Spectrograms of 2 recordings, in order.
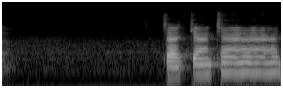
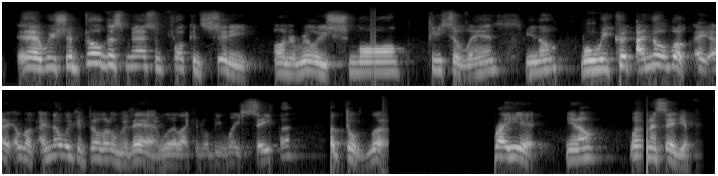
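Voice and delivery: put-on New York–accented speech. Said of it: "they were like".

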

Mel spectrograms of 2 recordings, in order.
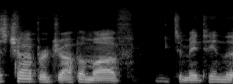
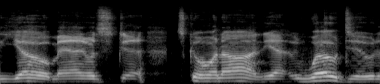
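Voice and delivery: laid-back surfer voice, higher, slower; 3 semitones higher, 4 dB louder than usual. Describing a motorcycle character named Combat Chopper, do Combat Chopper surfer voice. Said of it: "it's kind of like a surfer kind of".

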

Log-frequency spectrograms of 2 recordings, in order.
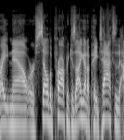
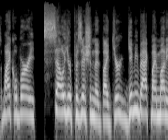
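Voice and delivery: mock yelling, much higher; 6 semitones higher than usual. Retelling a movie scene where an investor storms in on a fund manager, retelling an investor yelling. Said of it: "starts yelling at him".

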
